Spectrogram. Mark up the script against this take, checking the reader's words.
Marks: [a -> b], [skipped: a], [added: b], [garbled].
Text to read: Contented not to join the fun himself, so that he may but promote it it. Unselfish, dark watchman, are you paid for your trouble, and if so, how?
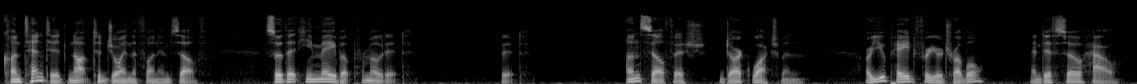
Contented not to join the fun himself, so that he may but promote it it. Unselfish, dark watchman, are you paid for your trouble, and if so, how?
